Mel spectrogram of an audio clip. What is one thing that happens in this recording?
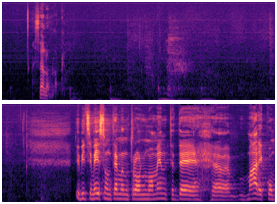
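An older man speaks into a microphone in a calm, warm voice, with pauses.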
